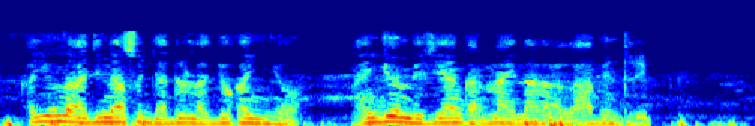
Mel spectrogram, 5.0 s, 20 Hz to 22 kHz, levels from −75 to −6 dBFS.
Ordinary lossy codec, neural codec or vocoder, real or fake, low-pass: AAC, 24 kbps; none; real; 19.8 kHz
